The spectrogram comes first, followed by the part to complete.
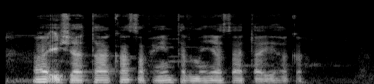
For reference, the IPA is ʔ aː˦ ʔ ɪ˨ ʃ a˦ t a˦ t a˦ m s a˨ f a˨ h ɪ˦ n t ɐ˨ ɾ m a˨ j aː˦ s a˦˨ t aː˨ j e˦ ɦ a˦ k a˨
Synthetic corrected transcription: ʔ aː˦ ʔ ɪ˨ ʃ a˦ t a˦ k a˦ s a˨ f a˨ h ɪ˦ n t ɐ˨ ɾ m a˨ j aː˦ s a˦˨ t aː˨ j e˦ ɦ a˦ k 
